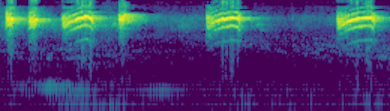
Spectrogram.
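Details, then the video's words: Female kolibri ninja sunbird, a training recording for songbirds. Loud, high, ringing chirps come in uneven bursts with short pauses between them. "SUARA BURUNG KOLIBRI NINJA BETINA GACOR"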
